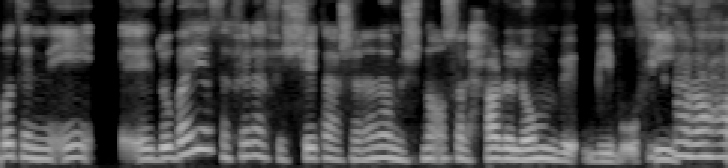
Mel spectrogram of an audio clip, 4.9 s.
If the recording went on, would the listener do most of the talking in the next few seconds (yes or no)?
no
